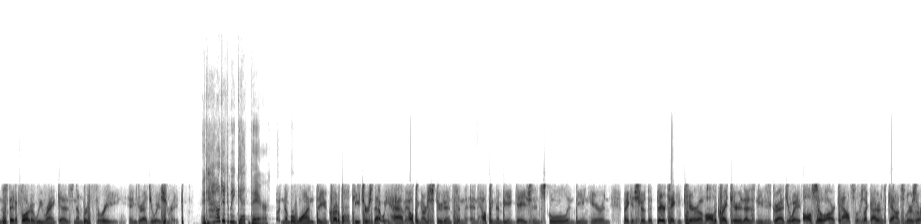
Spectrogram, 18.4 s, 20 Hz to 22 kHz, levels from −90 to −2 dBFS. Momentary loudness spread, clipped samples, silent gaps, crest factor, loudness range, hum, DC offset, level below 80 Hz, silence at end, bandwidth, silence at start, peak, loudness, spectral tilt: 11 LU; under 0.1%; none; 18 dB; 5 LU; none; under 0.1%; -48 dBFS; 0 s; 10 kHz; 0 s; -2 dBFS; -20 LUFS; -6.5 dB/octave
